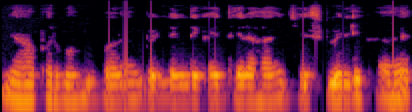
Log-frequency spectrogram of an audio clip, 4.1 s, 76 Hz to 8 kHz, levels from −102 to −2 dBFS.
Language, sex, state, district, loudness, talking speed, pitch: Hindi, male, Chhattisgarh, Balrampur, -30 LUFS, 190 wpm, 120 Hz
